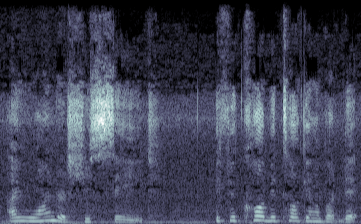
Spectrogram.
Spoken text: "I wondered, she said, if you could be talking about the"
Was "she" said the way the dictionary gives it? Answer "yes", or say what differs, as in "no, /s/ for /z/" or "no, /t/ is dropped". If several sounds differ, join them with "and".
yes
